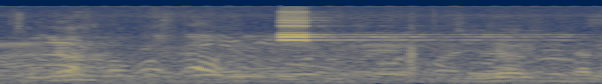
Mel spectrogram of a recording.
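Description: A referee's whistle blows a short blast.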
